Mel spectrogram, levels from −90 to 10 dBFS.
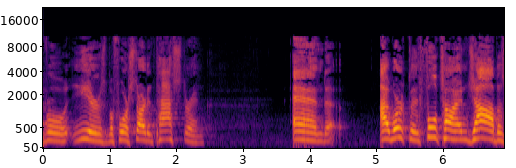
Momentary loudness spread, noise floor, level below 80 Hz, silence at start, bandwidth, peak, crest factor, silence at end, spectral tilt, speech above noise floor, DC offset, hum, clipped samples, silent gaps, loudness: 16 LU; -67 dBFS; -66 dBFS; 0 s; 11 kHz; 0 dBFS; 20 dB; 0 s; -4 dB/octave; 49 dB; under 0.1%; none; under 0.1%; none; -18 LUFS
